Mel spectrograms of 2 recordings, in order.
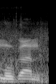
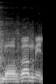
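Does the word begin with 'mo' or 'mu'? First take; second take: mu; mo. First: The word begins with the sound 'mu'. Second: The word begins with the sound 'mo'. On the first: The speaker calls it right. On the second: The speaker calls it wrong.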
